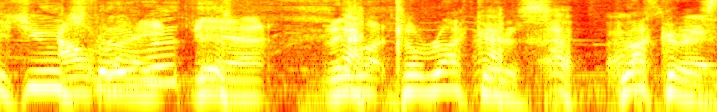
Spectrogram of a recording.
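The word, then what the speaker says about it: Rutgers: favorite yeah they to Ruckers Ruckers the t is silent by the way Ruckers yes ruers Ruckers Ruck Ruckers it's kind of they turn a t into a k anyway go if you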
